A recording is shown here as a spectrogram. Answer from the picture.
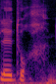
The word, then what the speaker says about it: doigt: And in French it's le doigt.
